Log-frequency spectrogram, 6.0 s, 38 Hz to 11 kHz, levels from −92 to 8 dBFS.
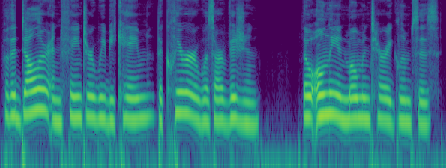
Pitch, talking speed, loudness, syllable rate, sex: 205 Hz, 170 wpm, -17 LUFS, 5.3 syllables/s, female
